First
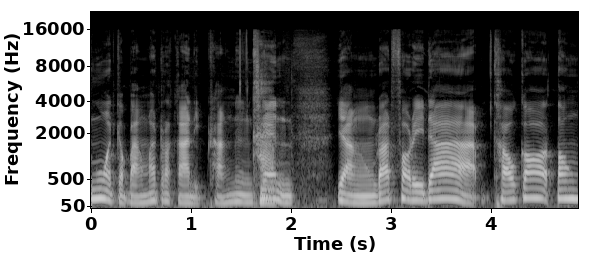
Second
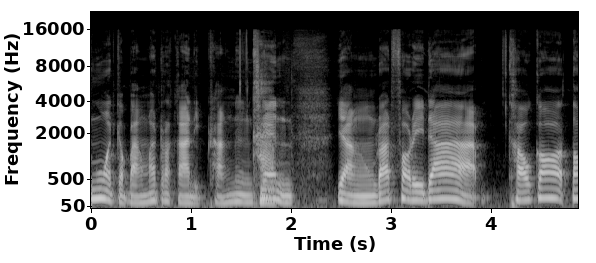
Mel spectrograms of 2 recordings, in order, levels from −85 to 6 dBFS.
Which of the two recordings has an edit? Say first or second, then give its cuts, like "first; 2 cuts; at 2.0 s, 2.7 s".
first; 1 cut; at 4.0 s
